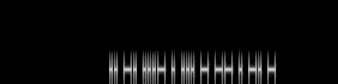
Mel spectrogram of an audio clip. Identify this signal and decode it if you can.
Morse code, heard as a keyed tone, about 50 wpm, 700 Hz. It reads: INVESTMENT
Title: Top 501-750 Words 50wpm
